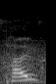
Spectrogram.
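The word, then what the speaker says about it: Pau: might possibly be at po you pronounce it po PA it's in the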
